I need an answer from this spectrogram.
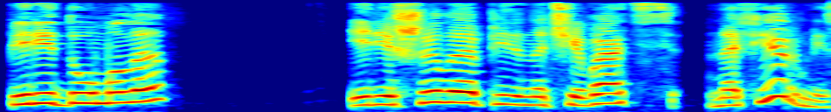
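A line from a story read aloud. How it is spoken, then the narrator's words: Plain. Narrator (Russian): спросил Билл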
